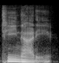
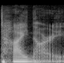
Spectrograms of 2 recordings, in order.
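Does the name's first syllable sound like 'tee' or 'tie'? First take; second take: tee; tie. First: The first syllable sounds like 'tee'. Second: The first syllable sounds like 'tie'. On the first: This is the intended original pronunciation. The speaker calls it right. "It's supposed to be Tinari" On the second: This is how the English dub says it. The speaker calls it wrong. "they pronounce it Tainari in, in the English dub"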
